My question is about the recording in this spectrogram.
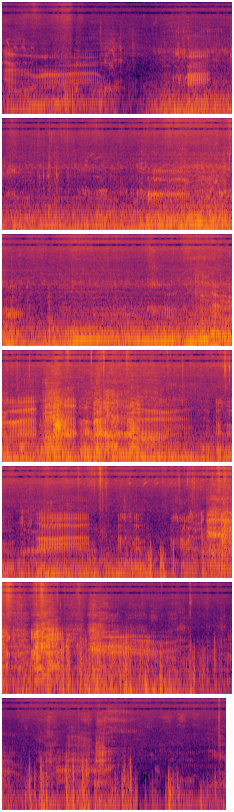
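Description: Big cats growling and snarling in repeated rough bouts, loudest around the middle, over a deep low rumble.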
